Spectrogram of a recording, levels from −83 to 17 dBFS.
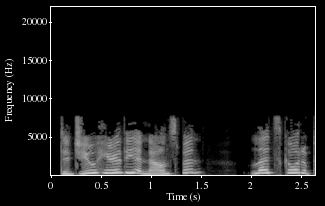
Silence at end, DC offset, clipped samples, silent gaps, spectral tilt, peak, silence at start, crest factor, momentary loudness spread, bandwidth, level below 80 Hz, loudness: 0.05 s; under 0.1%; under 0.1%; none; -1.5 dB/octave; -2 dBFS; 0.1 s; 14 dB; 10 LU; 8 kHz; -58 dBFS; -15 LUFS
